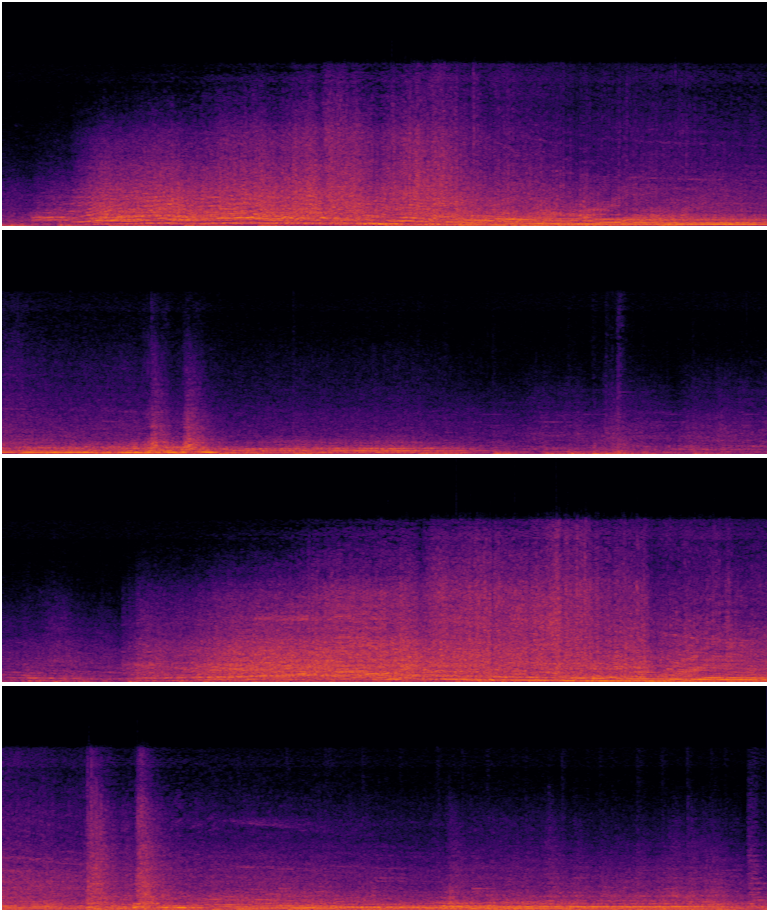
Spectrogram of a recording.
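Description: Two sport-prototype race cars pass in turn at full throttle. Each engine rises in pitch as it approaches and falls away as it goes by, with steps where the gears change.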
